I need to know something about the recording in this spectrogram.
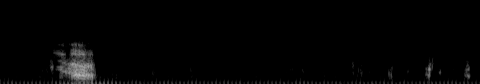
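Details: Carpathian red deer stag roaring during the breeding season (rut), Bucovina, Romania, 29 September 2022: one loud, hoarse, broadband bellow near the start, then a few faint, short grunting calls toward the end.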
